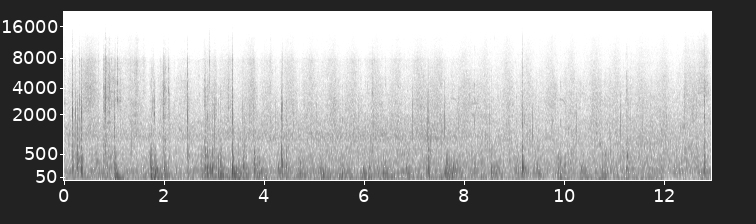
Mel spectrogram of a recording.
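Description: Bass boats heading out to sea on the ebb tide off Eastbourne, heard from a kayak as a steady broadband engine and water rumble with wind buffeting and intermittent sharp knocks and splashes throughout.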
